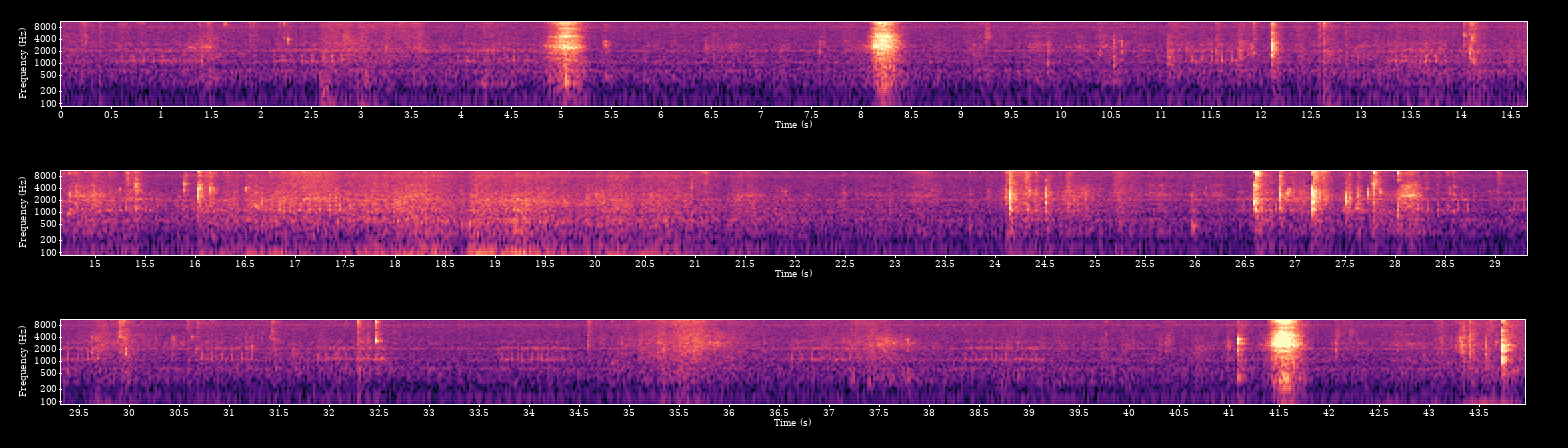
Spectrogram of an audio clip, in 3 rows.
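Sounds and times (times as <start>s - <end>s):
crunchy chewing: 9.2s - 17.4s, 26.0s - 32.8s.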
